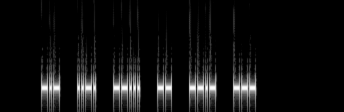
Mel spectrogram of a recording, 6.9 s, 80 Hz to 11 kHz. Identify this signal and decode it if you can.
Morse code, heard as a keyed tone, about 31 wpm, spaced as for 17 wpm, 700 Hz. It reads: KF7MQO
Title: USA Call Signs - 6 Characters - 3x Character Spacing - 30wpm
